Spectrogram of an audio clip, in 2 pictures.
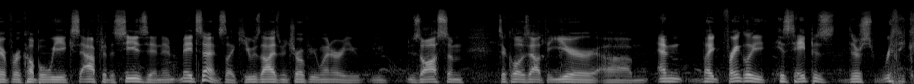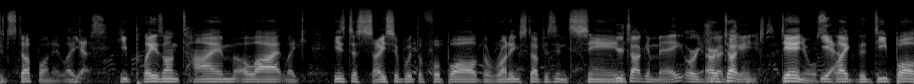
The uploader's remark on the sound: live from the NFL Combine in Indianapolis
